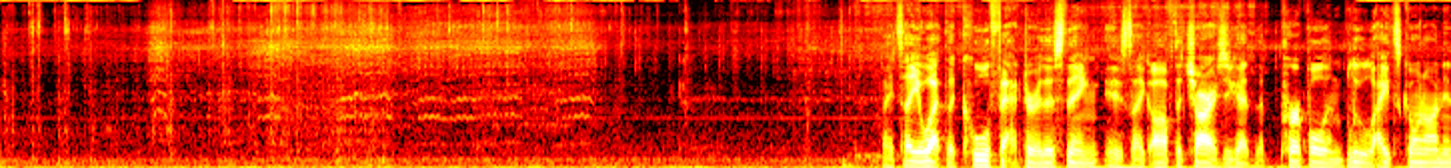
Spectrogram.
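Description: A small electric motor whines as a toy truck crawls over rocks.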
